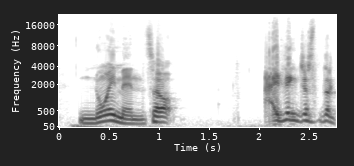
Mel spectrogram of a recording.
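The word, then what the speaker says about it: Neumann: name of the mathematician the mathematician is John Van nman not Newman in fact you can go to the Wikipedia page and it shows you how to pronounce his name noyman so I think just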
